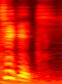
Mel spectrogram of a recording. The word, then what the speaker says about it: ticket: is normally pronounced its final et is normally pronounced it's okay so we say ticket ticket okay and we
